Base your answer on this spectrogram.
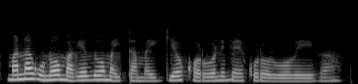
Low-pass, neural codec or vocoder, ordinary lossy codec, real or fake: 5.4 kHz; none; AAC, 24 kbps; real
